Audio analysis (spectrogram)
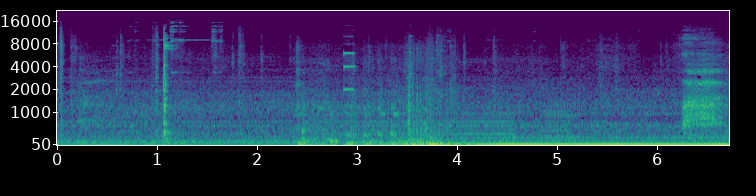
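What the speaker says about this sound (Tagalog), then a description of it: "Buhayin ko muna kasi nalobat yung truck." A truck engine with a drained battery cranks and catches, building into a steady, close, loud low rumble that carries on idling to the end.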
